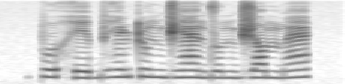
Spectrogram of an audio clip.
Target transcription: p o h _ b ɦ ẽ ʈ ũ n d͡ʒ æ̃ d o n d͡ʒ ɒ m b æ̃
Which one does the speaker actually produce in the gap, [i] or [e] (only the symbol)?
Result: e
